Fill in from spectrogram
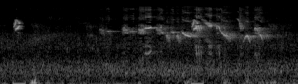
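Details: Mateiro-style song of a double-collared seedeater, used for training: a single high chip, then a quick, warbling run of thin whistled and twittered notes filling the second half, with constant hissing noise behind.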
